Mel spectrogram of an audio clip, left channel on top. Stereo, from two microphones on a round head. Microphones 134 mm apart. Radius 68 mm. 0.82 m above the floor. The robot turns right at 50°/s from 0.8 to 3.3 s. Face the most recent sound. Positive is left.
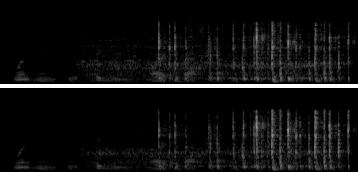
turn(degrees=-50)  # may be behind; listen again after turning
